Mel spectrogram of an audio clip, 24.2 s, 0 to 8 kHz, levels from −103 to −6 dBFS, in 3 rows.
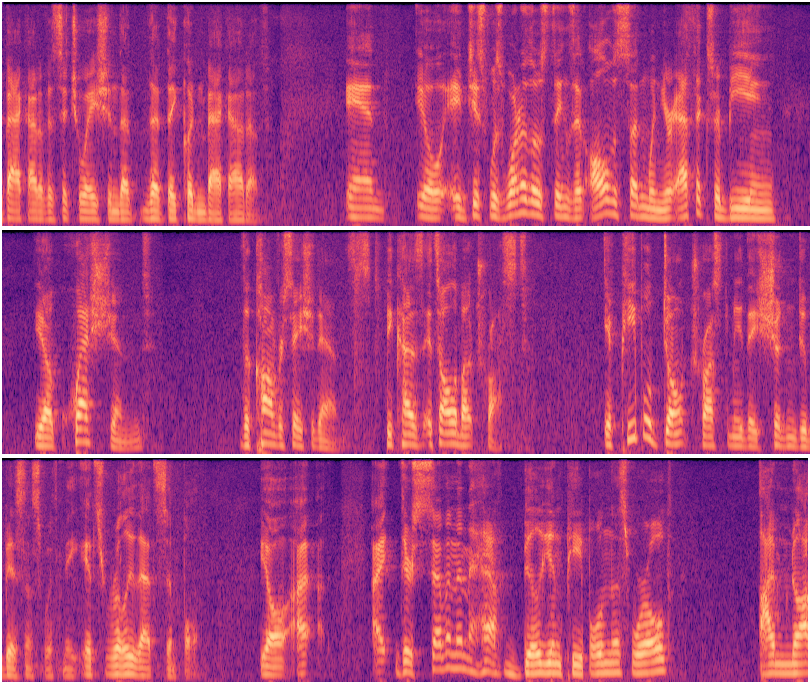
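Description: Discontinuous transmission on the sender's side likely produced comfort noise in place of the background. Each time its voice detector judged a pause silent, it stopped sending real audio and the receiver filled the gap with synthetic noise. The room noise, about 31 dB below the speech, gives way to a smooth, featureless hiss, sometimes about 2 to 3 dB quieter. This happens at 2.69 to 4.13 s (between "couldn't back out of" and "you know it just"), 7.88 to 8.39 s, 9.68 to 10.46 s (between "you know questioned" and "the conversation"), 11.60 to 11.93 s, 13.40 to 14.09 s, 18.20 to 19.85 s and 23.00 to 23.72 s. The call path, a G.722 link, passes nothing above 8 kHz, and the swap sounds like even noise replacing a textured background.

At 11.60 s, right after "the conversation", sound was dropped by the voice detector. The detector likely mistook the sound for background and stopped sending, so about 90 ms of real sound is cut away and replaced by the same steady comfort noise. 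The sound gives way to steady noise.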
